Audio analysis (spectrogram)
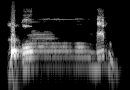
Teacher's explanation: یہاں پر ادغام شفوی ہوگا غنہ کر کے پڑھیں گے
